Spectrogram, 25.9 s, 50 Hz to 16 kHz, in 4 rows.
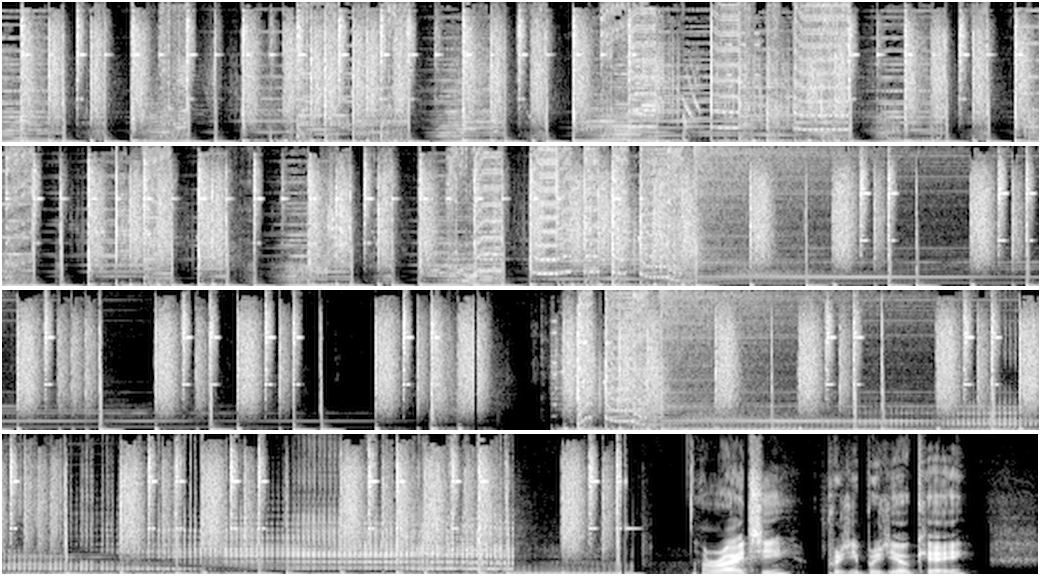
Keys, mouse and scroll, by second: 1.0 ctrl+scroll up 2, 1.7 ctrl+scroll down 2, 2.6-2.9 scroll down 2, 3.2 ctrl+scroll up 2, 4.3 scroll down 2, 5.6 ctrl+scroll down 2, 5.9 ctrl+scroll up 2, 10.1 ctrl+scroll up 2, 12.1-12.4 scroll up 2, 13.4 ctrl+scroll down 2, 14.0 ctrl+scroll down 2, 14.9 ctrl+scroll up 2, 15.9 space, 16.3 click, 22.5 click, 23.4 space, 24.0 scroll up 2, 24.9-25.5 ctrl+scroll up 4.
